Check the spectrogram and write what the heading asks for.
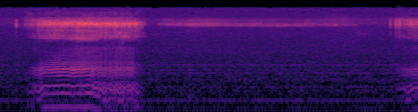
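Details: Snoring in a bulldog: one loud, rattling snore on the in-breath, then quiet breathing with a faint whistle.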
